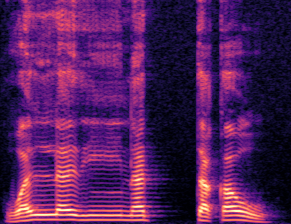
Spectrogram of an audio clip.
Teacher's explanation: This na joins straight with the ta. This drops.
